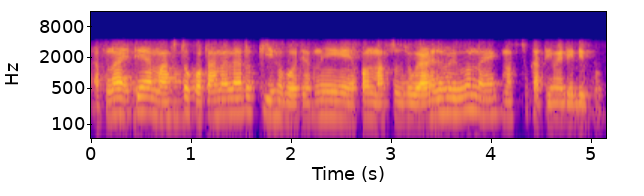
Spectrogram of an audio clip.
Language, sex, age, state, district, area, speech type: Assamese, male, 18-30, Assam, Sonitpur, rural, conversation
